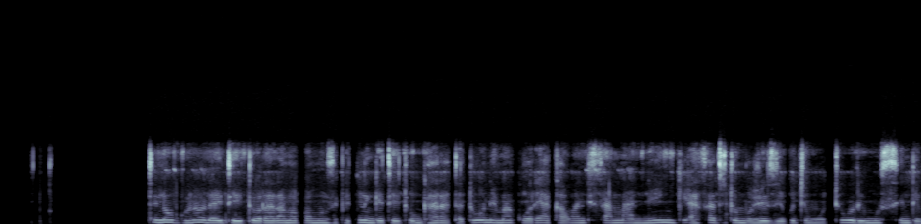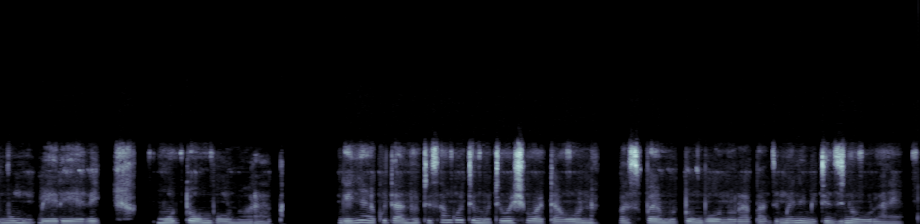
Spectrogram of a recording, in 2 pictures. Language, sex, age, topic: Ndau, female, 36-49, health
